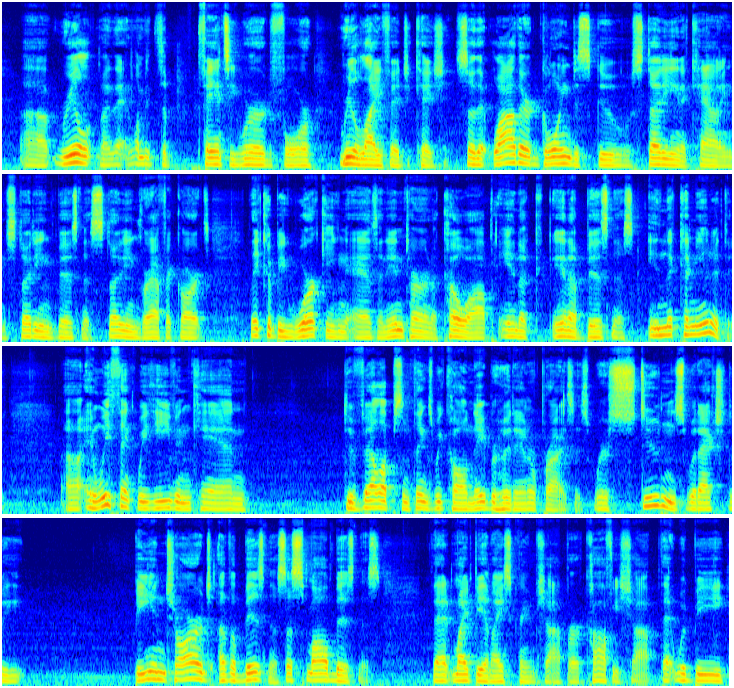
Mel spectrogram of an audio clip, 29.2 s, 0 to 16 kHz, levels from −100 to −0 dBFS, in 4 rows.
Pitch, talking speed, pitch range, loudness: 125 Hz, 175 wpm, 115-140 Hz, -31 LUFS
